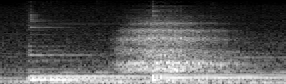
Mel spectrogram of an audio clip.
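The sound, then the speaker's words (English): A deep breath drawn in through the nose and released through the mouth, heard as a soft, airy rush lasting about a second over a steady low humming drone that continues throughout. “Take a deep breath in through your nose, more air than you think you need. Open your mouth and let it go.”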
